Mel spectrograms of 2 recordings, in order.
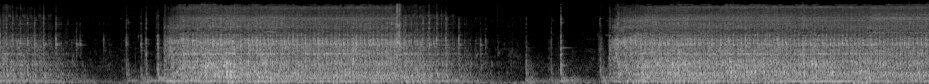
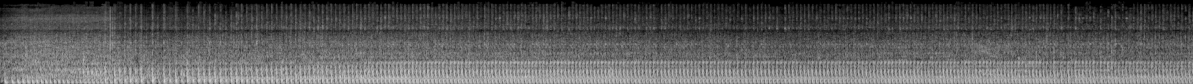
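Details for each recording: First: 1969 Johnson Sea Horse 1.5 hp two-stroke outboard on choke: runs in uneven bursts, dropping away twice then picking up; surges and will not hold an idle, cause unknown. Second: 1969 Johnson Sea Horse 1.5 hp two-stroke outboard, running for the first time in years after the choke cable was extended and water added to the lower end: even crackling beat with no misses or surging. Normal running.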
